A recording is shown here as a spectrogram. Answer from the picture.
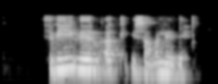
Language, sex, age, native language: Icelandic, female, 40-49, Icelandic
